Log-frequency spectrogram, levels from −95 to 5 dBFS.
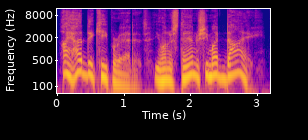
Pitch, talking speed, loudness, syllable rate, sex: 165 Hz, 245 wpm, -14 LUFS, 5.2 syllables/s, male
